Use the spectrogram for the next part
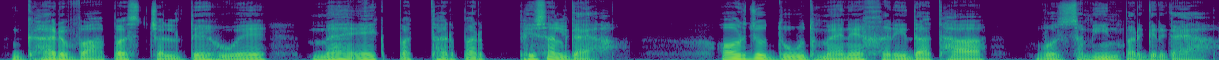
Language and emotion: Urdu, sad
